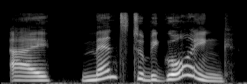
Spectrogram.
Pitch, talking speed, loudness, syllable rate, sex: 225 Hz, 120 wpm, -17 LUFS, 2.8 syllables/s, female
